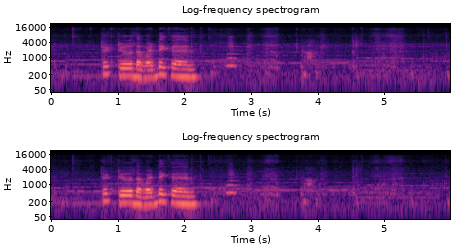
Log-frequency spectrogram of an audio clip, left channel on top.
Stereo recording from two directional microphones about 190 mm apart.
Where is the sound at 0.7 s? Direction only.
35° right (ahead or behind).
